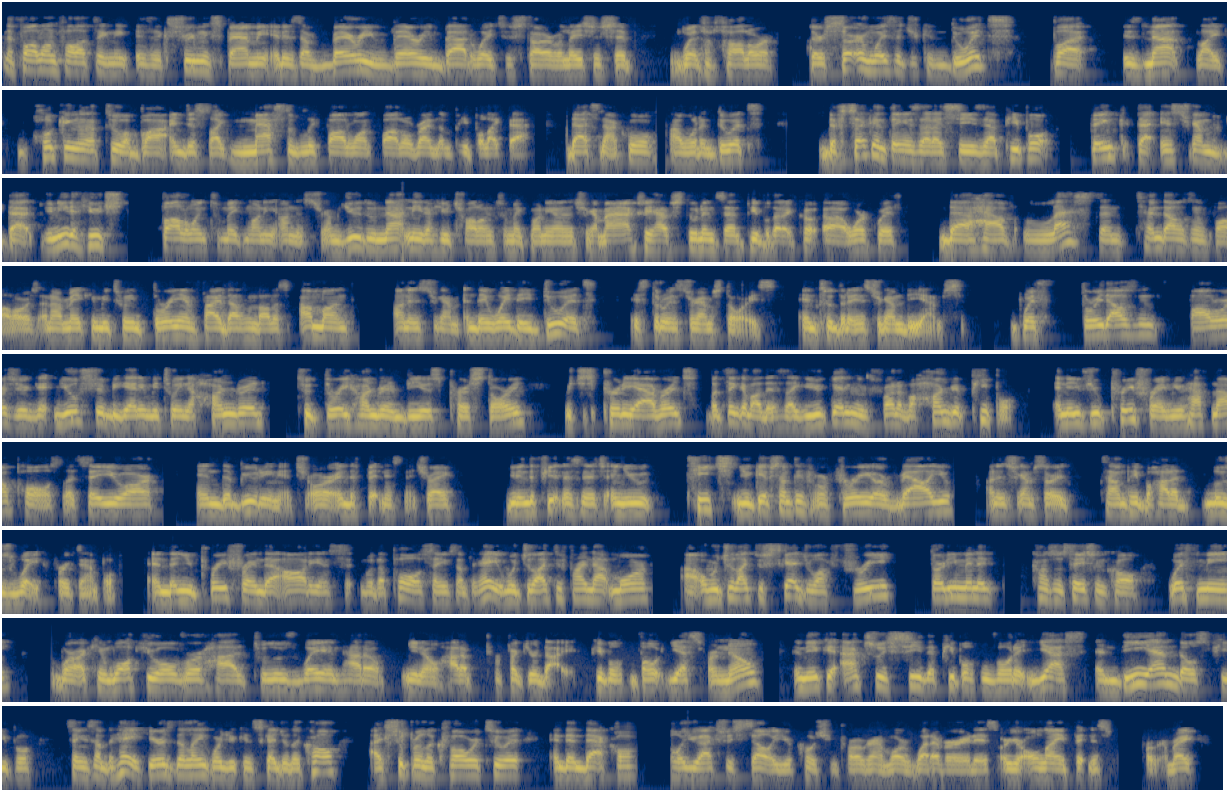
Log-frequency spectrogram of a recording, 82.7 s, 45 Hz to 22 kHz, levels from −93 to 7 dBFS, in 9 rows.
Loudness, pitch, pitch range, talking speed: -20 LUFS, 120 Hz, 115-140 Hz, 235 wpm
